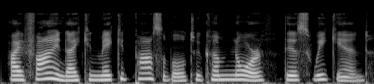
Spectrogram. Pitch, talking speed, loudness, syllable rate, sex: 210 Hz, 210 wpm, -17 LUFS, 4.4 syllables/s, female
